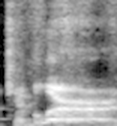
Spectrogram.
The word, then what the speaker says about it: Kibler: So helping me with this discussion is Celia Kimbler. Did I pronounce that right? – You did.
